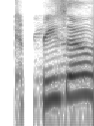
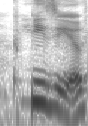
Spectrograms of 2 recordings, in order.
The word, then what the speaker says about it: Capezio: group we wear uh Capo is that how you say it uh oh capio Capezio thank you I always say it wrong yeah I was like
